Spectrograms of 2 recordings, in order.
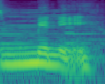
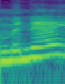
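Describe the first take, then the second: First: It is said like 'mini', ending in 'ee'. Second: It is said the French way, ending in 'ay'. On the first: The speaker calls it wrong. "Most Americans pronounce this round as mini, like the mouse" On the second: The speaker calls it right. "the guy who invented it was French, so Manet is probably more correct"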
